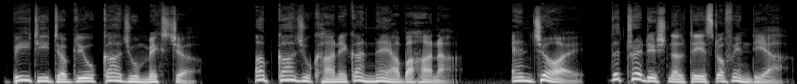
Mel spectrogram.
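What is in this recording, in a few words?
tvc hindi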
